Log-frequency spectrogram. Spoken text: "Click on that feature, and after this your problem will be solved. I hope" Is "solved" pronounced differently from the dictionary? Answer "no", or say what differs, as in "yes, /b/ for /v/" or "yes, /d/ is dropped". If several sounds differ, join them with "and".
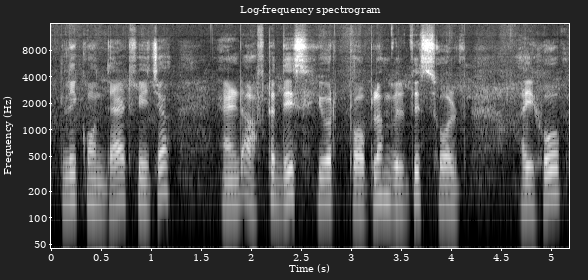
no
